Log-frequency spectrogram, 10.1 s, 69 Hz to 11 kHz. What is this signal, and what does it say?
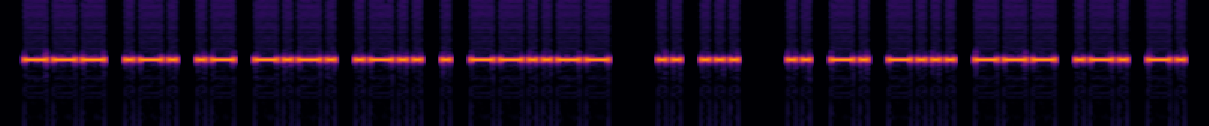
Morse code, heard as a keyed tone, about 20 wpm, 1000 Hz. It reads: ORACLE, IS INBORN
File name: qotdfiles / 20wpm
